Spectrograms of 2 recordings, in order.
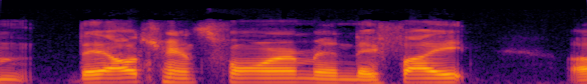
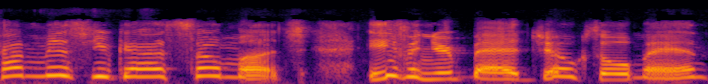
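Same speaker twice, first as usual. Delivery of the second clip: put-on very high-pitched old grandmother voice. Retelling a story, the speaker voices Daigo meeting his friends: Daigo in a grandmother voice. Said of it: "why does he sound like a grandmother?".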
